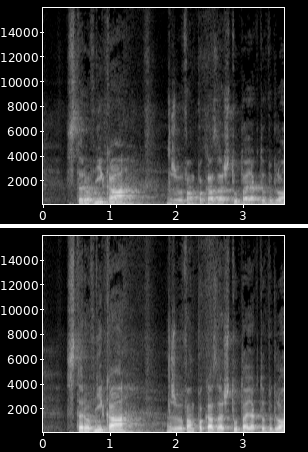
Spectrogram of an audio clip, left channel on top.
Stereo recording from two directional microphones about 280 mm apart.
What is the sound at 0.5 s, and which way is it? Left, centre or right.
A man's voice, centre.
